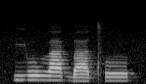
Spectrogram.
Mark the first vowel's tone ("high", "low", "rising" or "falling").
high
